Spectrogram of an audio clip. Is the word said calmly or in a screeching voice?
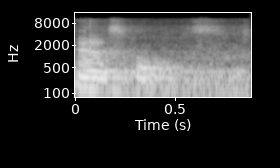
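calmly. The word is said in a plain, calm voice. The speaker was using casual slang. "He just sort of said assholes"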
